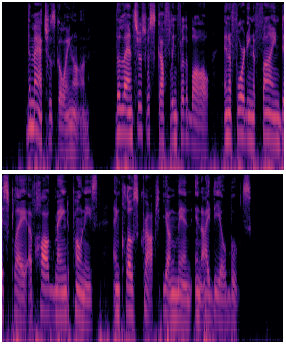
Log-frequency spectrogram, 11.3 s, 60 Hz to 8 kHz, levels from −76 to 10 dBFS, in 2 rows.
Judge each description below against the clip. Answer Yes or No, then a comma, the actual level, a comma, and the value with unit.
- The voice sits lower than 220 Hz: Yes, medium, 140 Hz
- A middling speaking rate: Yes, average, 155 wpm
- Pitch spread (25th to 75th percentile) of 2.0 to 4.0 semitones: No, average, 4.7 semitones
